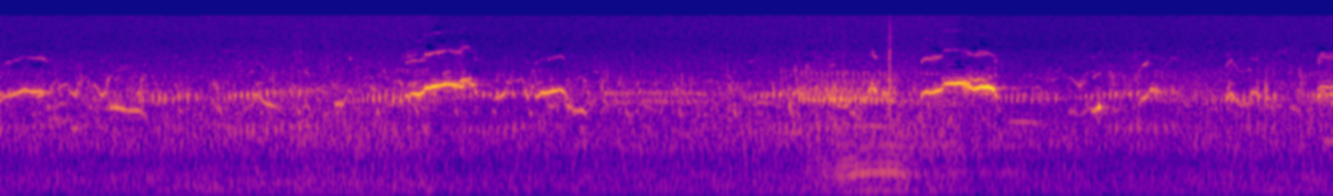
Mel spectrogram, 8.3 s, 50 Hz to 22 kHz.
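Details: Bald eagles at their nest on 6 May 2022, the male bringing a fish and feeding the chicks until the female arrives; high, thin chittering whistles rise and fall in bursts, with a brief low rustle midway.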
